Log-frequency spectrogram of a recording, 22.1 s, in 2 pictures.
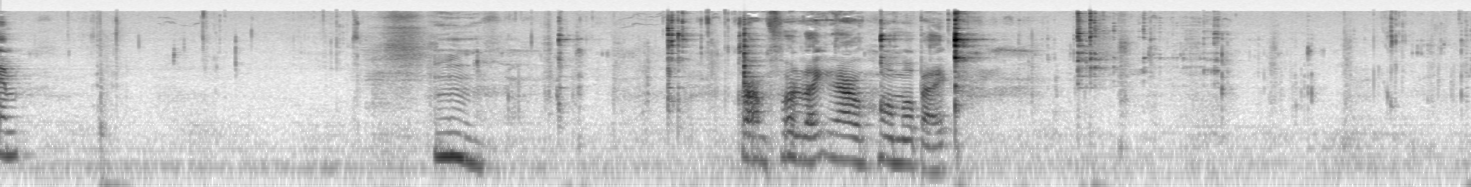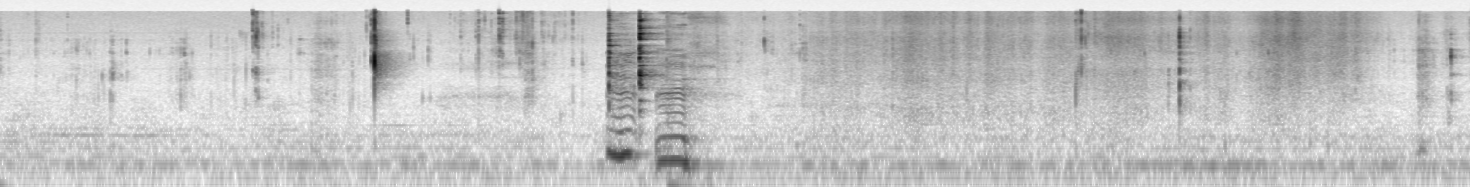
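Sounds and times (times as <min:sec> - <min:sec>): person chewing: 0:07.7 - 0:15.6, 0:21.4 - 0:22.0.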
